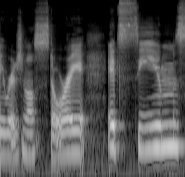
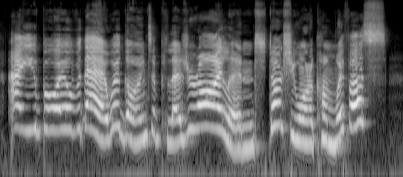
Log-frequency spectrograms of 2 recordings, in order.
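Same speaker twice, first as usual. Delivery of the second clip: fake British accent, very high, shrill, very loud; 11 semitones higher, 9 dB louder than usual. Demonstrate how annoying he sounded every time he spoke, in a bad british accent. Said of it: "Like that".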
